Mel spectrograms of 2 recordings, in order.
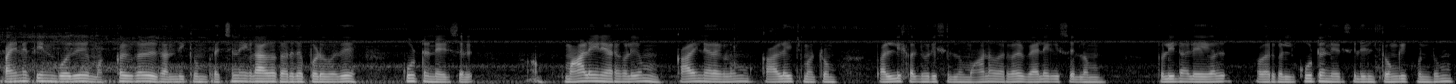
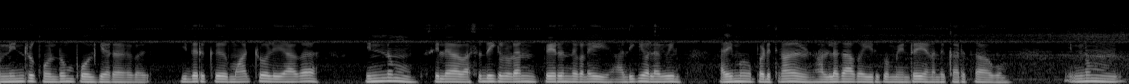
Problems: constant background noise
